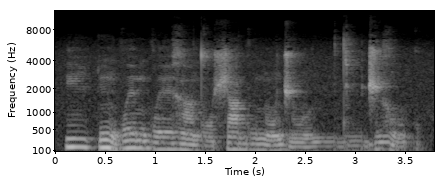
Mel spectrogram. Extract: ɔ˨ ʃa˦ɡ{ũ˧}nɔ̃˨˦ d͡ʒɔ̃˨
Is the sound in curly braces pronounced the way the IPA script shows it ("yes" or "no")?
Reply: no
